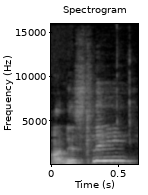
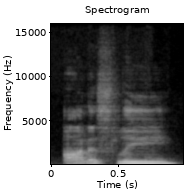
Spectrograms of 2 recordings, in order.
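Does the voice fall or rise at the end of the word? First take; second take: rise; fall. First: The pitch rises at the end of the word. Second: The pitch falls at the end of the word. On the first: The speaker calls it wrong. "thường có thói quen đi lên ở cuối từ" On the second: The speaker calls it right. "Cho dấu huyền thẳng vào"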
